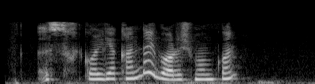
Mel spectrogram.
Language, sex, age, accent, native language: Uzbek, female, 18-24, Toshkent viloyati, Uzbek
